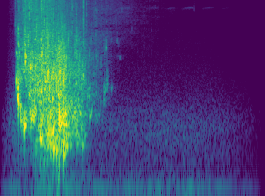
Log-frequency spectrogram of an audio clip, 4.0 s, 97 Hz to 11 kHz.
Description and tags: Raw audio of swirling water with my hands in a swimming pool. The recorder was placed about 15cm away from the swirls.
An example of how you might credit is by putting this in the description/credits:
The sound was recorded using a "H1 Zoom recorder" on 1st August 2017.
